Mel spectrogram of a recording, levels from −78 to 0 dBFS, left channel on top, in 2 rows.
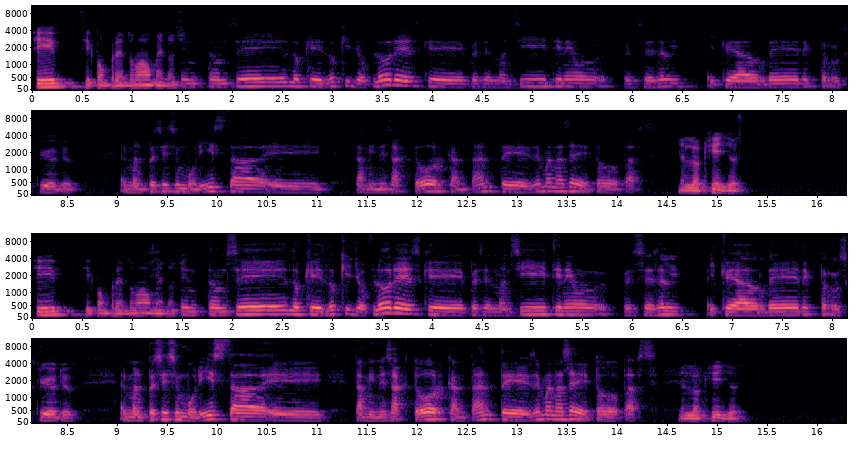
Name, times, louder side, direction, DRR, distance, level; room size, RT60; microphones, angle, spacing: voice 1, 0.0-1.5 14.6-15.2, left 3 dB, 50° left, 0.8 m, -31 dB
voice 2, 1.5-8.6 9.0-11.1 11.4-14.4, right 4 dB, 90° right, 0.6 m, -31 dB
7.0 x 5.1 x 6.8 m
head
